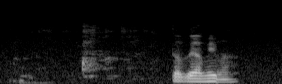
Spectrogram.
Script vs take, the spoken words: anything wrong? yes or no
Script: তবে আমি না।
no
